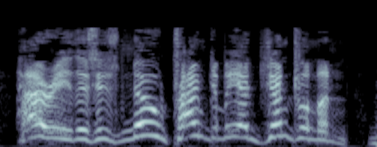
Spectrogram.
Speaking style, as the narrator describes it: Wood roared

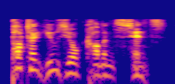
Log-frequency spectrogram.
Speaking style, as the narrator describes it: snapped Professor McGonagall, with an abrupt return to her usual manner

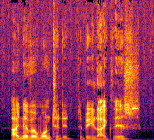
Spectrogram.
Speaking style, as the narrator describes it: he said softly

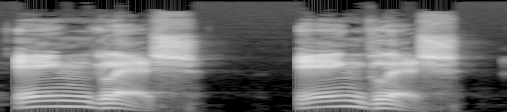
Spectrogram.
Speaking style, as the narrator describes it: snapped Cuthbert

